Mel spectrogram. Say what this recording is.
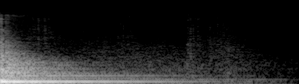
Kicking a wheelbarrow firmly
Kicking a wheelbarrow creating several resonances, inharmonics.
hard, inharmonics, metal, kick, firmly, percussive, hit, wheelbarrow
